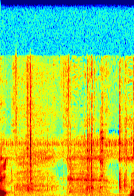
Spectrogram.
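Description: Faint clicks and light scraping as the LED headlight is pressed into its bucket and the metal retaining ring is handled, a few small knocks about a second in.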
